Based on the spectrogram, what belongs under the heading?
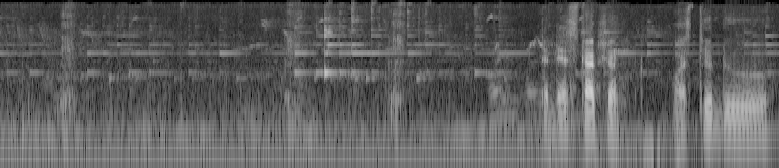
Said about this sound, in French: Il est assis, à flanc de colline, dans une large clairière. Ses vaches et ses chèvres broutent autour de lui.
